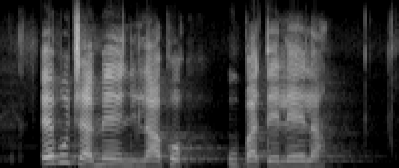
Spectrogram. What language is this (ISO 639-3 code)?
nbl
